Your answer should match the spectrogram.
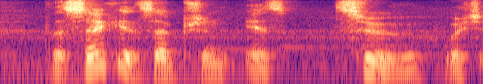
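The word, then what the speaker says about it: つ: the second exception is tsu which adds a s sound and is pronounced with the less emphasis on the t they slide that happened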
